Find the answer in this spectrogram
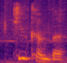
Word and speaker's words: cucumber: The accent falls on the first syllable, cucumber. Cucumber. We have two CUs happening simultaneously, but the pronunciation is different for the two CUs. Cucumber. One is Q, the other one is cucumber.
